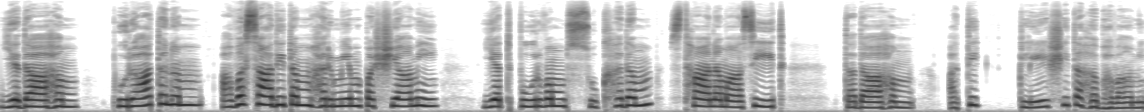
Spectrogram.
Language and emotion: Sanskrit, sad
